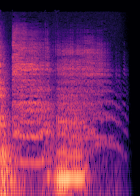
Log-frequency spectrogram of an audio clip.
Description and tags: Grince Arm Chante
a cupboard creaking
